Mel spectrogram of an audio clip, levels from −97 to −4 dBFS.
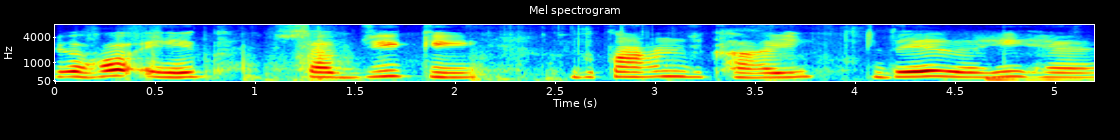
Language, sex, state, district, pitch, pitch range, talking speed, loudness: Hindi, female, Himachal Pradesh, Shimla, 260 Hz, 245-275 Hz, 105 wpm, -16 LUFS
